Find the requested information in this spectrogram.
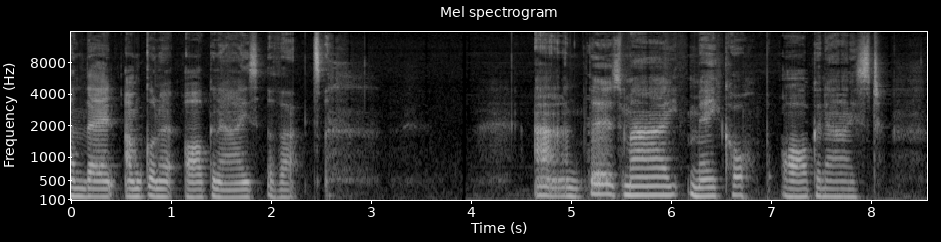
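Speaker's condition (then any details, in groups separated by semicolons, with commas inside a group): No condition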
